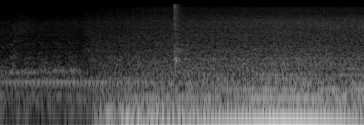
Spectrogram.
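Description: A car engine starting: a soft click, then a low rumble that sets in and holds steady at a fairly quiet level.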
